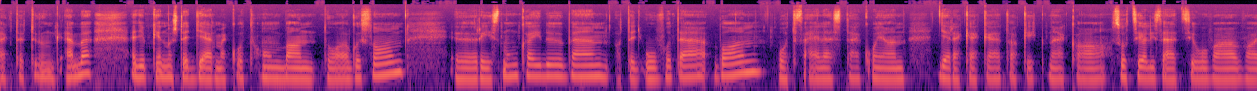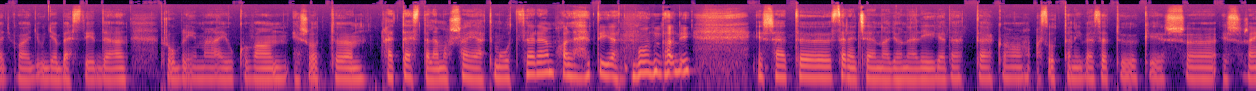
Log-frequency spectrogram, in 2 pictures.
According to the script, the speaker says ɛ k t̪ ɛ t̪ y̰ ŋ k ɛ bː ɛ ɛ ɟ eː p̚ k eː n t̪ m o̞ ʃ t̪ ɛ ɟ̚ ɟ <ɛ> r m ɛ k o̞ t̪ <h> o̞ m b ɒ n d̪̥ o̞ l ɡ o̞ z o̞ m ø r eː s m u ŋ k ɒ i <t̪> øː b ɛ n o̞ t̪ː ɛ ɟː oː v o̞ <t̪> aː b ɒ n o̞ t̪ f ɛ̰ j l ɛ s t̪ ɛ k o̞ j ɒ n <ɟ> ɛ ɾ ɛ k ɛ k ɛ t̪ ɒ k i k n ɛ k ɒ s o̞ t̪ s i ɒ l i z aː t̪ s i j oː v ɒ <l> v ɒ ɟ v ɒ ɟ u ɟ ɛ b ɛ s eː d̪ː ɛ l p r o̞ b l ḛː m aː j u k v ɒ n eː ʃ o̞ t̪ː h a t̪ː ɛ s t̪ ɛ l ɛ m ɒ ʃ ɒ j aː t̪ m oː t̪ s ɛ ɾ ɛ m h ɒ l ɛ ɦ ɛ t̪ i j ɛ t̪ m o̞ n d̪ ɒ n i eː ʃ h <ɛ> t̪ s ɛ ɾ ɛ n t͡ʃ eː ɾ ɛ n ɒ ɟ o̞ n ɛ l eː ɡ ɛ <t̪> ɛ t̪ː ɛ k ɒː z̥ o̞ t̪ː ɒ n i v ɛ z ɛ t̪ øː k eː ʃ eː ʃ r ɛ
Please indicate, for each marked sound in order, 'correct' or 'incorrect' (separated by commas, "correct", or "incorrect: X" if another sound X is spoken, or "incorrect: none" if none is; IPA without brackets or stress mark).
correct, correct, incorrect: d̪, incorrect: d̪, correct, correct, incorrect: a, incorrect: d̪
